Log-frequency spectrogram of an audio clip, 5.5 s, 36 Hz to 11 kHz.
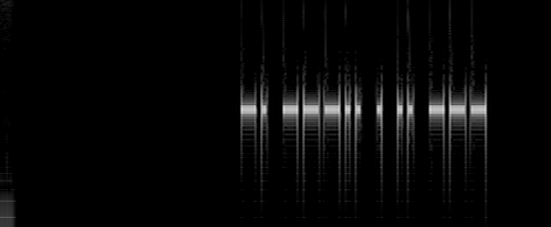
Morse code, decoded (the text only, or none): N8EIO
